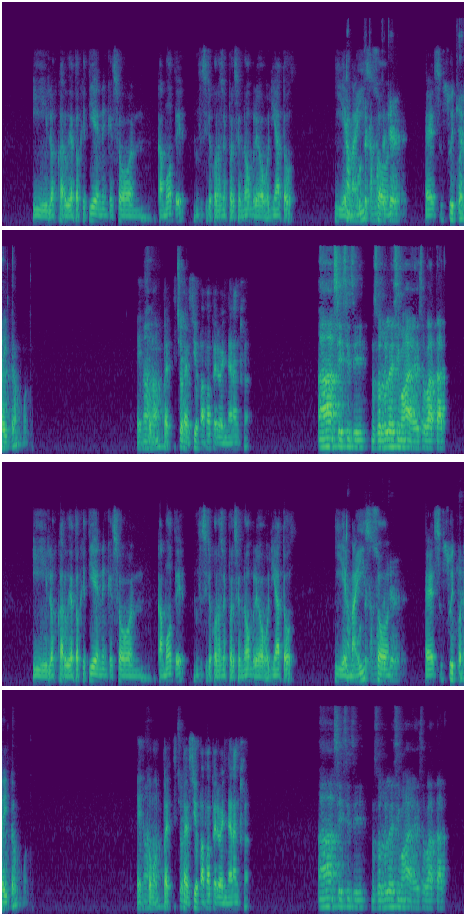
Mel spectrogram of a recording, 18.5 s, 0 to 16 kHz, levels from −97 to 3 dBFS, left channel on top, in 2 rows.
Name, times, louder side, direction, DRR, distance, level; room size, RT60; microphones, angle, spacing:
voice 1, 0.6-5.8 6.7-7.8 8.5-9.6 11.9-12.6 12.9-14.2, right 3 dB, 30° right, 0.5 m, -29 dB
voice 2, 6.9-8.0 9.1-9.6 12.1-12.5 12.8-13.0 15.6-18.1, left 7 dB, 70° left, 0.3 m, -27 dB
4.8 x 3.1 x 3.2 m
head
